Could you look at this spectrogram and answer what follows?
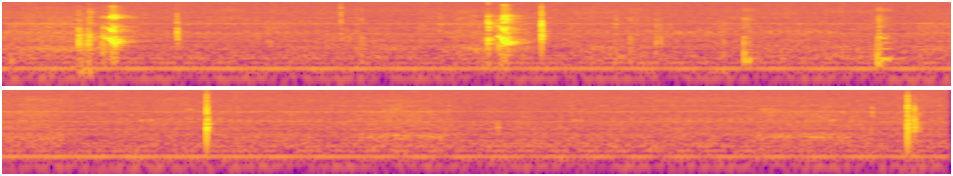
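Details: Newborn less than a week old with hiccups: soft, brief, jerky catches of breath recurring in a quiet room.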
